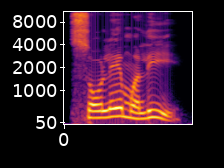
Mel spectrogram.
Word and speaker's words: solemnly: पढ़िएगा, एन जो है ना यहाँ पे भी साइलेंट रहेगा। SOLEMNLY, सोलेमली, सोलेमली, सोलेमली पढ़ेंगे, क्या पढ़ेंगे, यहाँ पे भी क्या है, एन साइलेंट रहेगा।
